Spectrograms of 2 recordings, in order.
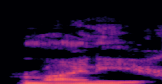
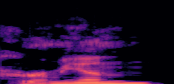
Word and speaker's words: Hermione: I pronounced Hermione Herian until the movies came out.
